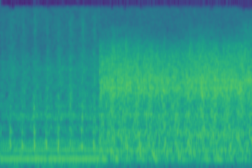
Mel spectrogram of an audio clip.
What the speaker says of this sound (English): the helicopter noise is just a transition to the next scene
